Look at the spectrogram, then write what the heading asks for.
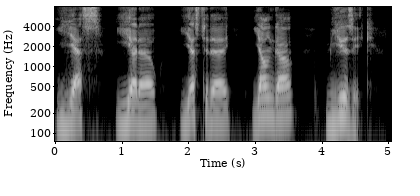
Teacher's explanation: Y is voiced palatal glide or semivowel approximant consonant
